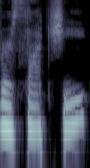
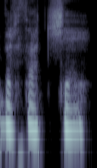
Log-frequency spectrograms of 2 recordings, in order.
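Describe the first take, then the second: First: The word ends in a chee sound. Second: The word ends in a cheh sound. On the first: The speaker calls it wrong. "Westerners have this weird obsession with overpronouncing E's" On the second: The speaker calls it right. "it's actually Versace. So the CE sound is a CHE sound"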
